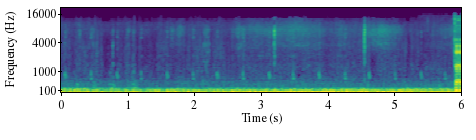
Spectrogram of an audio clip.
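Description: Manual car's engine and road noise heard inside the cabin: a steady low rumble as the car slows and changes down from third to second gear. A light ticking repeats about twice a second throughout.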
